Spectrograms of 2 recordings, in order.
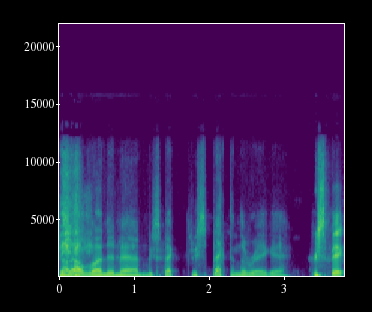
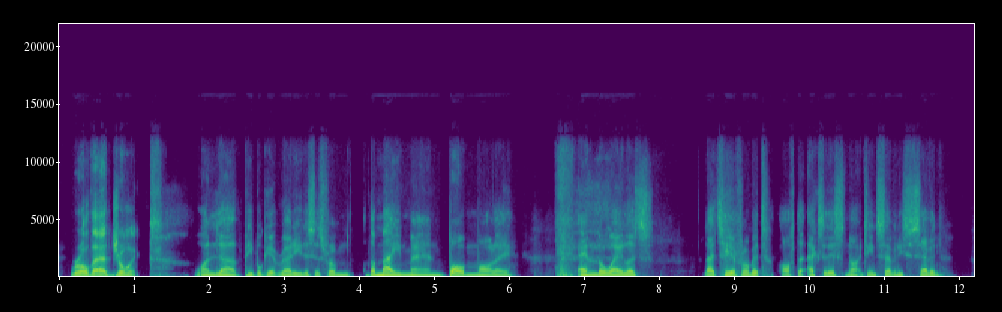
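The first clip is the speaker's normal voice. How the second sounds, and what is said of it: Put-on English accent. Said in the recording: “you did an English accent, not a Jamaican accent.”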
